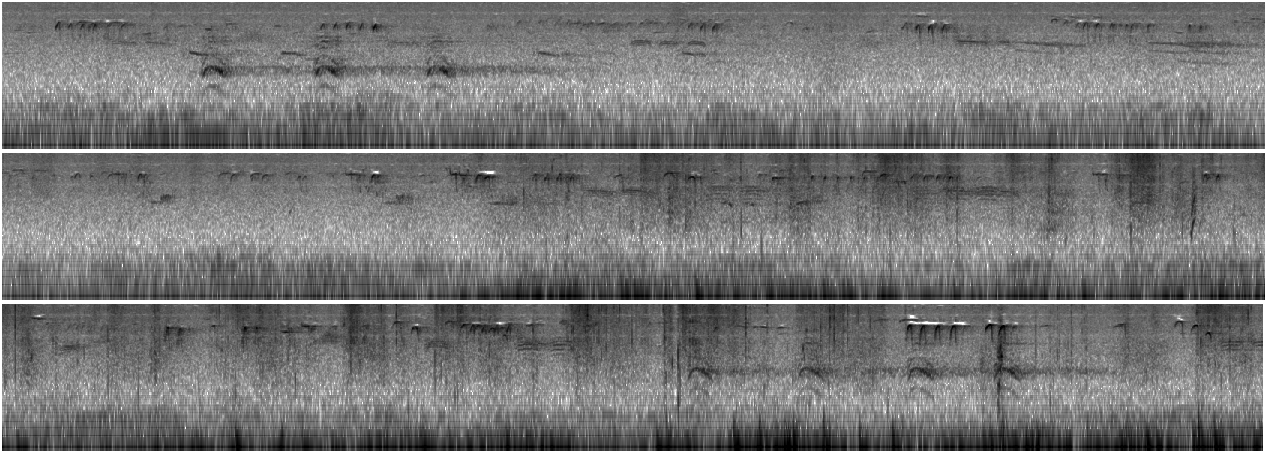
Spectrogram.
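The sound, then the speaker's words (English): A crow caws several times outdoors in spring among scattered smaller calls of a chickadee and blue jays, with steady rhythmic crunching steps growing louder during the second half. “So we're hearing a crow and a chickadee, some blue jays, you know, nothing terribly exotic, but it's bird song, and I've missed the sound.”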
